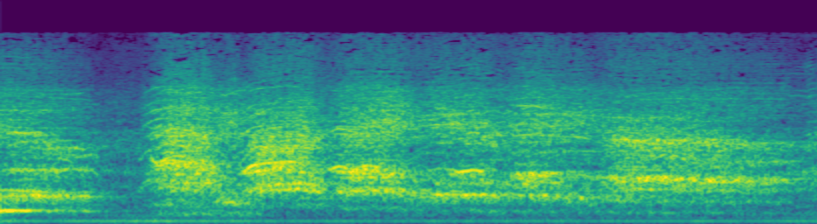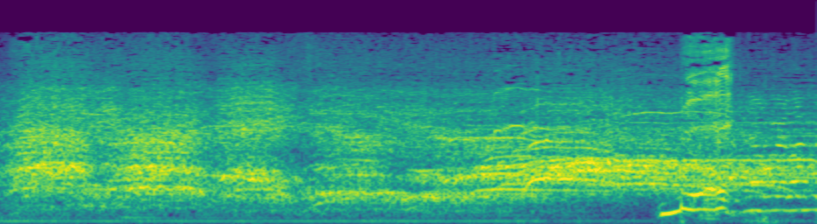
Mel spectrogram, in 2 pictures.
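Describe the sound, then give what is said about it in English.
A large crowd cheers loudly as a singer sings happy birthday to Nicole Kidman with the crowd, a dense roar of many voices with whoops and sung tones rising through it, swelling and briefly dipping a few times before surging again. “… sings happy birthday to Nicole Kidman with a crowd.”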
